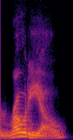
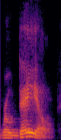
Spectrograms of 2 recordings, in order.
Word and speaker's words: Rodeo: to be bougie, but that's just the correct way to say it, rodeo and not rodeo.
